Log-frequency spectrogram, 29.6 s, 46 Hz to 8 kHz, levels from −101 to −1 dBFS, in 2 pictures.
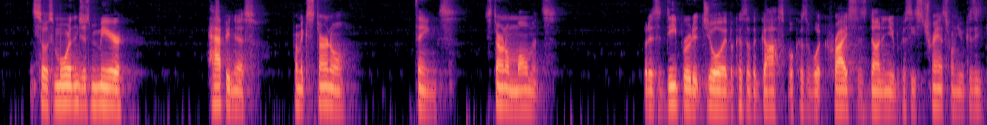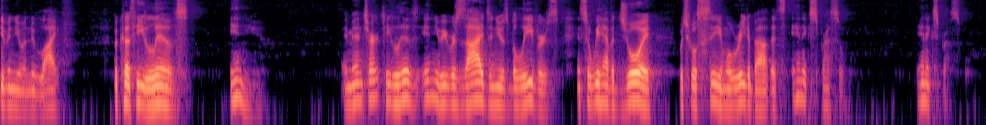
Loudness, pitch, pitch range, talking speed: -28 LUFS, 110 Hz, 100-125 Hz, 150 wpm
